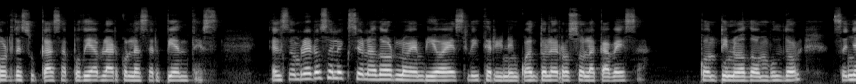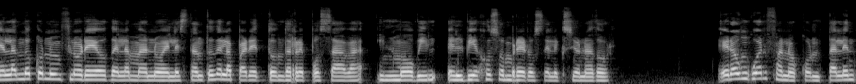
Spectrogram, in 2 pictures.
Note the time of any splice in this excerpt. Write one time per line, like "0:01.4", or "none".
0:02.6
0:15.7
